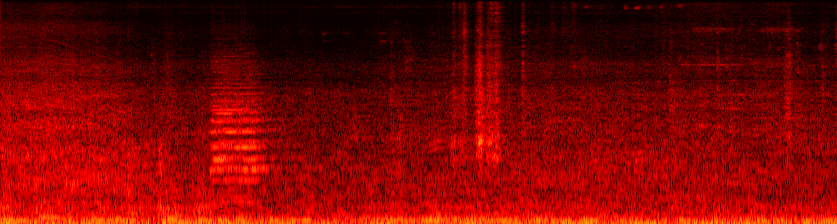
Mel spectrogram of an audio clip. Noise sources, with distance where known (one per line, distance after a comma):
car horn, near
